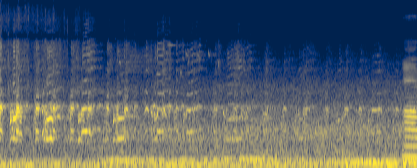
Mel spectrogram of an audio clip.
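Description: Geese honk in a loud overlapping chorus nearby that fades to a softer, more distant calling over several seconds, with no talking.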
